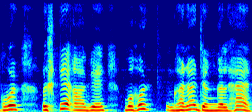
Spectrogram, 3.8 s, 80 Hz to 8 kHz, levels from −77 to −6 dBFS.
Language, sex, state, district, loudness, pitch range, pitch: Hindi, female, Gujarat, Gandhinagar, -16 LUFS, 240-290 Hz, 250 Hz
